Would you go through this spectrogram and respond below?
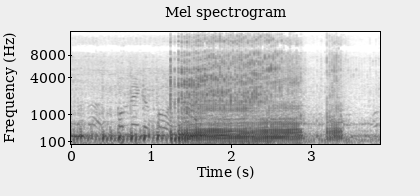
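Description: A mini bike engine revving on the road during a ride-out, a rising, sputtering rev that swells to a loud sustained buzz and then cuts back to idle, close by, with voices nearby.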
